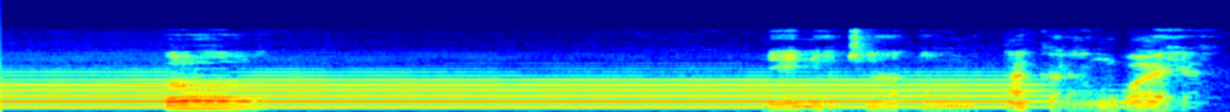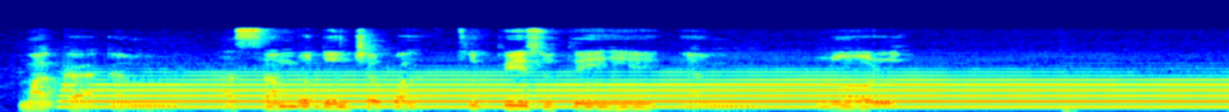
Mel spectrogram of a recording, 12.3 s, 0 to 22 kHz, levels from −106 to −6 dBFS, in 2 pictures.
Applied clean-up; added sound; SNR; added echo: neural mask model RNNoise.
